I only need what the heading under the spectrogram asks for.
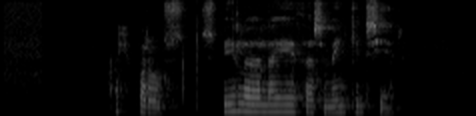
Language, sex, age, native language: Icelandic, female, 30-39, Icelandic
